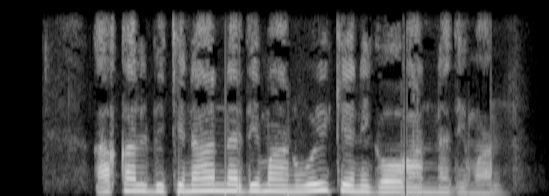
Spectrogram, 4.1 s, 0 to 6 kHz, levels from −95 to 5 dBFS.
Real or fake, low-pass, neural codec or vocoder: real; 5.4 kHz; none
